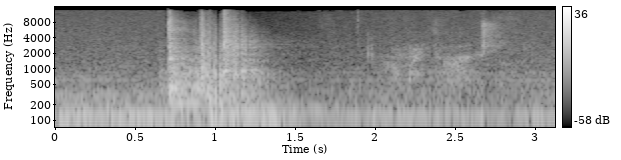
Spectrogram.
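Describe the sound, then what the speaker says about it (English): A door closes with a sharp thump and a short rattle in a quiet room during a paranormal investigation, followed by faint whispery sounds. "Oh, the door just closed."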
